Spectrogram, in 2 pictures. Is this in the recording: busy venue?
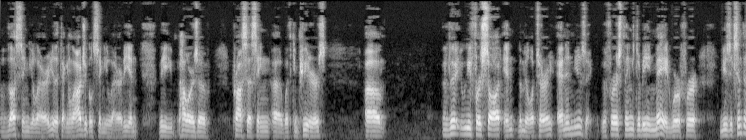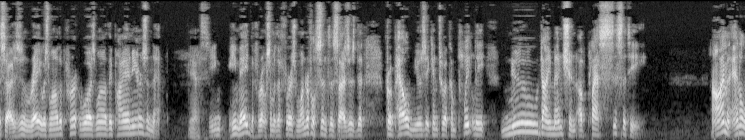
no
